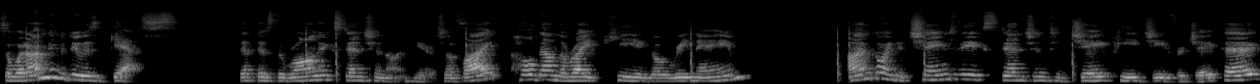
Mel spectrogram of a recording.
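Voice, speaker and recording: A woman with an ordinary speaking voice talks at a fairly slow pace and fairly low pitch, her intonation lively. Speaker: Photoshop tutorial instructor. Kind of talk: tutorial. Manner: casual, thinking aloud.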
